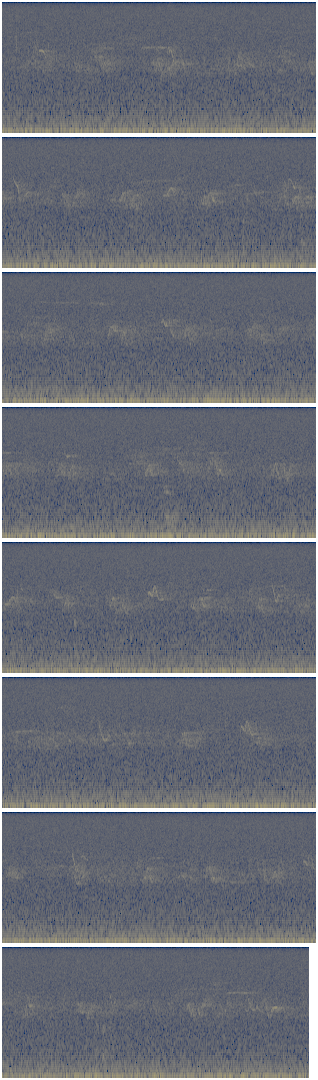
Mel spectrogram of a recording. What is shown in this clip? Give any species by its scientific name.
Vireo solitarius, Vireo olivaceus, Setophaga virens, Contopus virens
